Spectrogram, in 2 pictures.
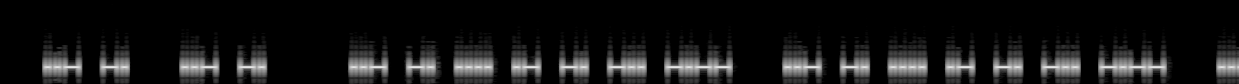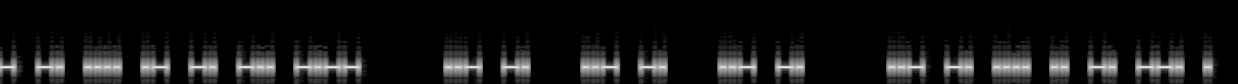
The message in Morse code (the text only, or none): UN UN UNHANDY UNHANDY UNHANDY UN UN UN UNHINGE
